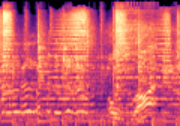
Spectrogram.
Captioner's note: blubbers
